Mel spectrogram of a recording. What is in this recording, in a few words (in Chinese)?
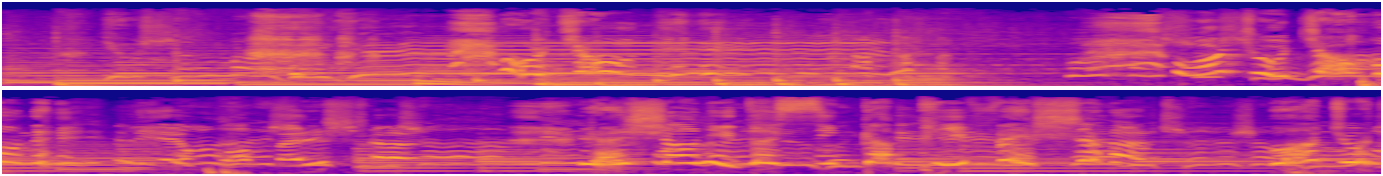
爆发, 女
